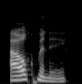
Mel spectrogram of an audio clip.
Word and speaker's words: Alcmene: According to the Iliad, on the day Zeus was expected to, Zeus was expecting alchemy. Why can't I say her name? Alcmene.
